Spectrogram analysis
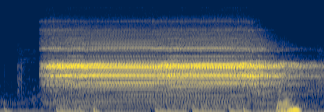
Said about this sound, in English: And that buzzer was for Princeton Onwus from Caledonia.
